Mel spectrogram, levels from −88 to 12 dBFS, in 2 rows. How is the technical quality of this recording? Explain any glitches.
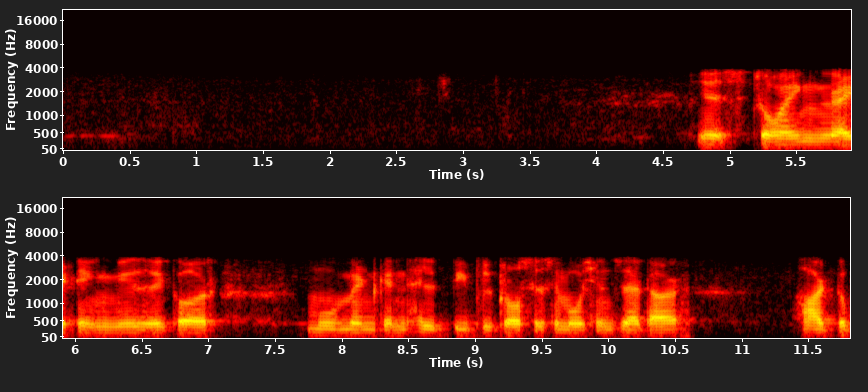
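The quality is limited: the speech is coded narrowband throughout, and three short dropouts break it.

Throughout the clip the speech passes through the iLBC codec, a narrowband VoIP codec that codes each frame's excitation independently. Nothing outside roughly 300 Hz to 3.5 kHz survives, so sibilants are dulled and upper harmonics are gone. The coding damage is plainly audible as a rough, slightly synthetic texture on the voice, consistent with the 15.2 kbps mode and its 20 ms frames.

Lost iLBC frames occur at 5.72 to 5.77 s, 9.02 to 9.08 s and 10.54 to 10.62 s. Packets failed to arrive, and the decoder filled each gap by repeating the last pitch cycle mixed with noise. The first two gaps are 40 ms and the third is 60 ms. Each sounds like a brief held, buzzy vowel, and the voice snaps back cleanly right after because each frame stands alone.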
